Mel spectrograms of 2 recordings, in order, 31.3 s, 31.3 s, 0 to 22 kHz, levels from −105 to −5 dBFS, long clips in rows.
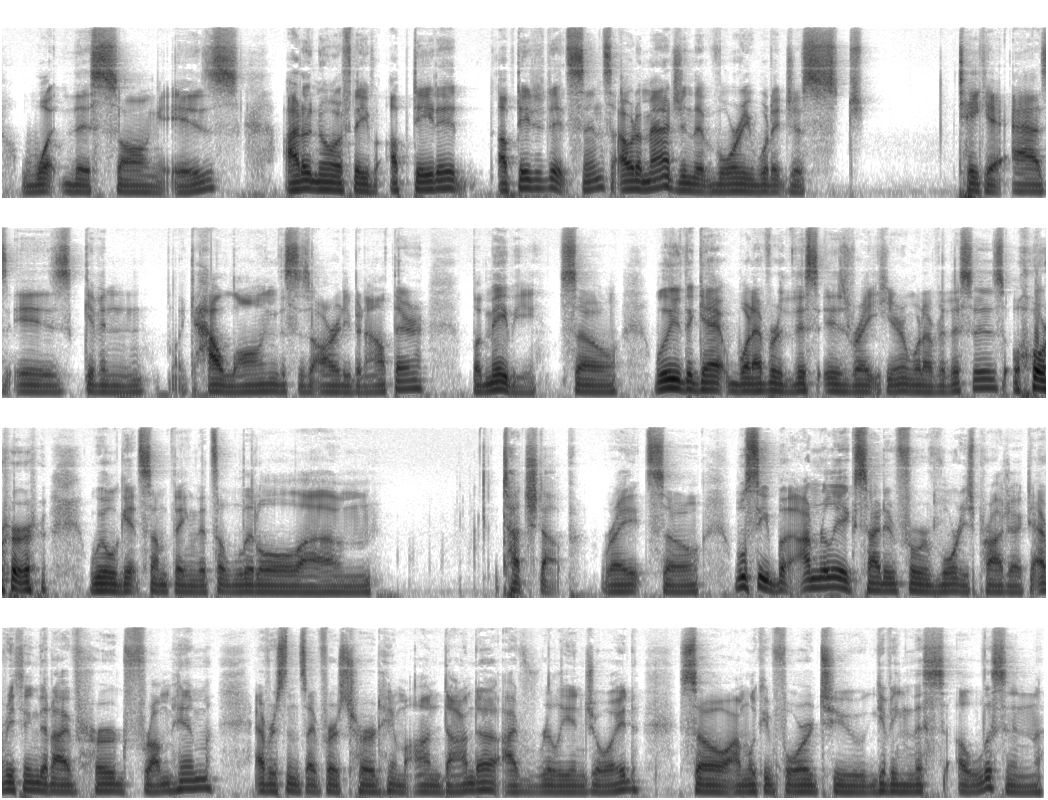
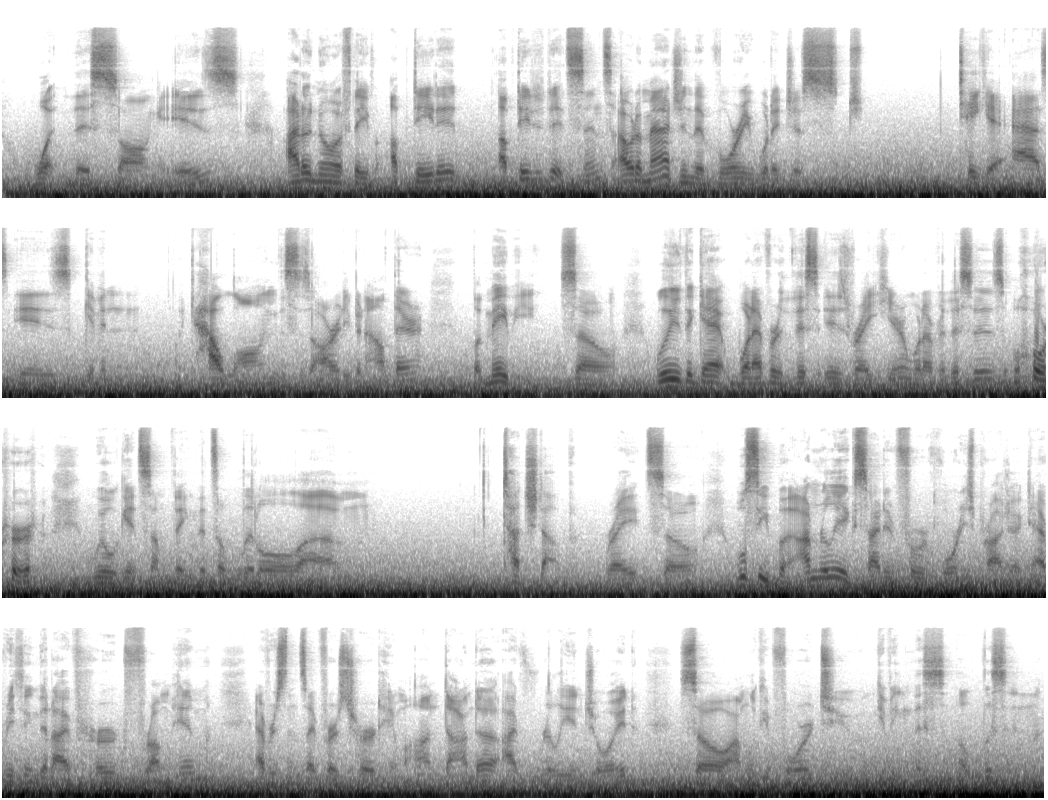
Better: first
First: none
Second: low rumble; loud; throughout; 1 dB below the speech

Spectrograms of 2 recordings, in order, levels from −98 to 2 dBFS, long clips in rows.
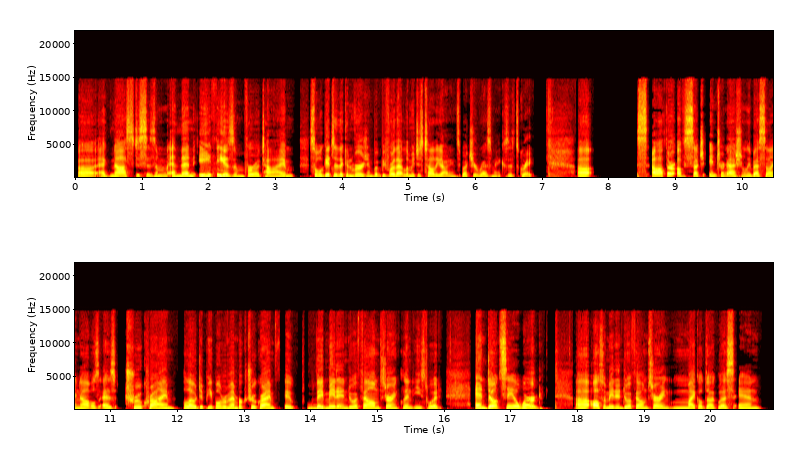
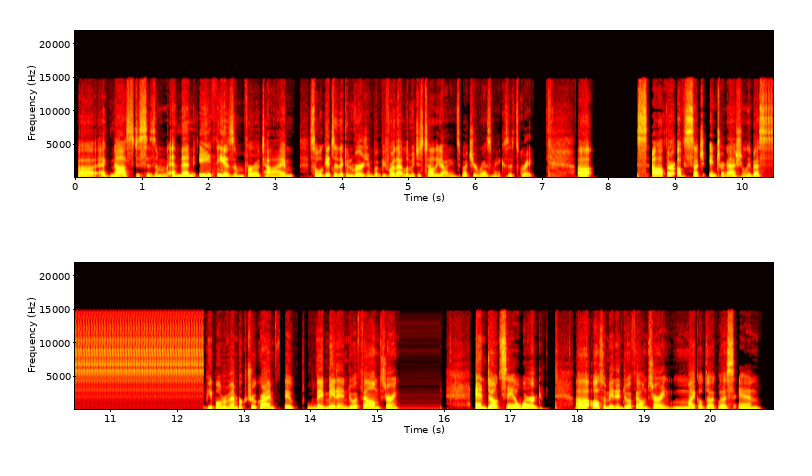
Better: first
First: none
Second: audio freezing; at 10 s for 2 s and at 15 s for 0.5 s

